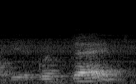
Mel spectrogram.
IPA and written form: ə ˈgʊd̚ ˈdeɪ (a good day)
